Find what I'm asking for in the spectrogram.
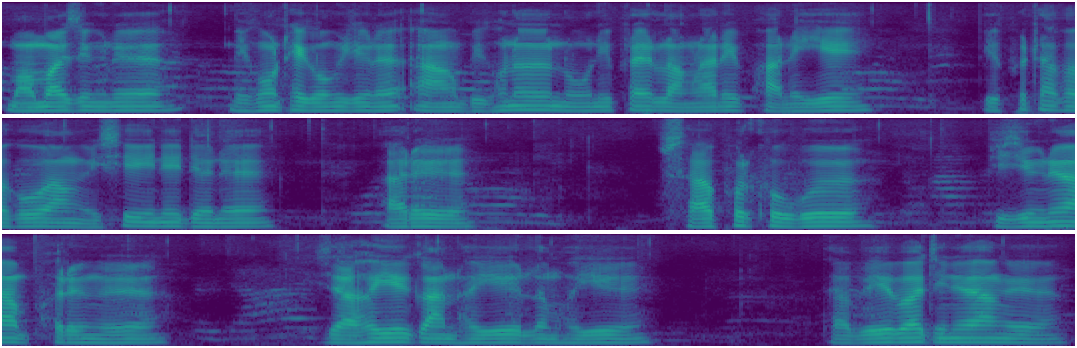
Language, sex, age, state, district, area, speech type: Bodo, male, 60+, Assam, Chirang, rural, spontaneous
